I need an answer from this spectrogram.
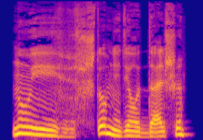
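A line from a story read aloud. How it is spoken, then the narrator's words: Gloomy question. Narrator (Russian): мрачно поинтересовался он у пространства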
